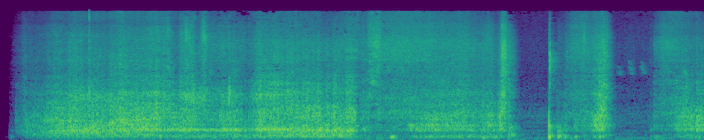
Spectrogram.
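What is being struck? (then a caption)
Corrugated cardboard box. Fingertips and nails scratch and tap the top and front of a medium, closed, hollow brown corrugated cardboard box resting on a table. Steady, dry, broadband scratching runs for about six seconds, then briefly drops away. A sharp, hollow tap follows, then another short burst, before softer scratching resumes.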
